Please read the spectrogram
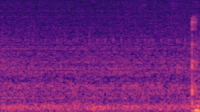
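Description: Steady, even background hum of room noise with no distinct events; a spoken word begins right at the end.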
